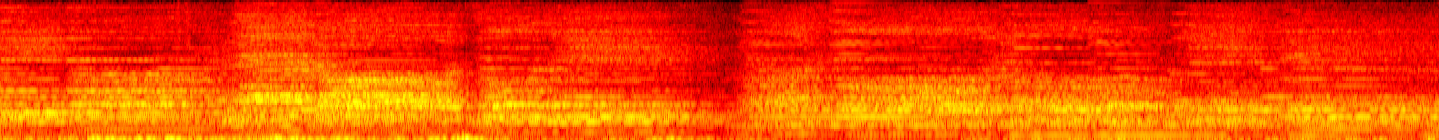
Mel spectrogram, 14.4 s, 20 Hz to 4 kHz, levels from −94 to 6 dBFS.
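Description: No technical faults can be heard anywhere in the audio.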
